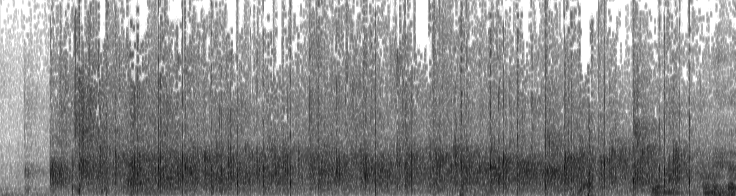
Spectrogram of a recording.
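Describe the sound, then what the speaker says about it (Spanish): Audience applause closing a seminar on psychiatric medication, starting abruptly after a quiet moment and continuing as a dense, loud, sustained clapping with a few voices mixed in. "Con este aplauso vamos a cerrar el seminario."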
